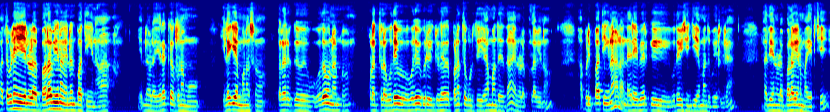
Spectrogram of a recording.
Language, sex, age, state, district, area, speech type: Tamil, male, 60+, Tamil Nadu, Viluppuram, rural, spontaneous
